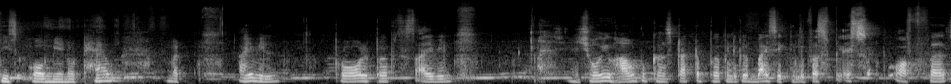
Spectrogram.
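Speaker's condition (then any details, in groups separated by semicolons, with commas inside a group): No condition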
